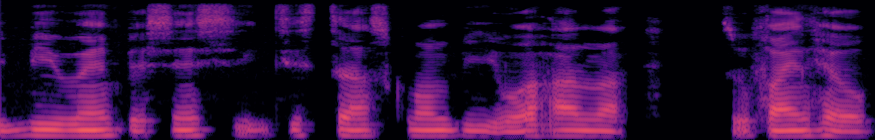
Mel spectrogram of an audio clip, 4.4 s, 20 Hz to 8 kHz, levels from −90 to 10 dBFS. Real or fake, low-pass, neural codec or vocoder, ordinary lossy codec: real; 7.2 kHz; none; none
